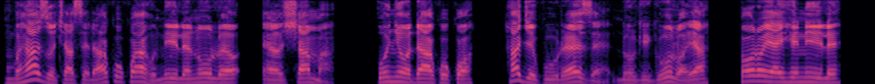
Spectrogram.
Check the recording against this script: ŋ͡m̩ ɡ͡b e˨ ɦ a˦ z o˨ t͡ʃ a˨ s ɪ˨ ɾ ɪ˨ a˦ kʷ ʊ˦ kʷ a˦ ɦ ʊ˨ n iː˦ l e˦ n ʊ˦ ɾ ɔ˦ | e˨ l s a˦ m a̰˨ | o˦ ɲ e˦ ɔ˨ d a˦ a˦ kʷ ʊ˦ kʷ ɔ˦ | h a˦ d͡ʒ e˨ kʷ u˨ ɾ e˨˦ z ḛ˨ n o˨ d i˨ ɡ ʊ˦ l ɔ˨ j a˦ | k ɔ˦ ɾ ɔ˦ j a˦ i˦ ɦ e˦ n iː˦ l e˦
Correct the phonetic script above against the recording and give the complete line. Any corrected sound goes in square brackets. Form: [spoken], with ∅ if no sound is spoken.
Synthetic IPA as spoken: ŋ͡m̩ ɡ͡b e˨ ɦ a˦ z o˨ t͡ʃ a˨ s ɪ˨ ɾ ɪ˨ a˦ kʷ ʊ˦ kʷ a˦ ɦ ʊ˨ n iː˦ l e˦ n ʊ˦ [l] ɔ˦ | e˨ l [ʃ] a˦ m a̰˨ | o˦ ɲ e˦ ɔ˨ d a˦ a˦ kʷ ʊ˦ kʷ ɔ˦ | h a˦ d͡ʒ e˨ kʷ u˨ ɾ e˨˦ z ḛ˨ n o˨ [ɡ] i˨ ɡ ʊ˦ l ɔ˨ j a˦ | k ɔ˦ ɾ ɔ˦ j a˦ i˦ ɦ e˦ n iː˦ l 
